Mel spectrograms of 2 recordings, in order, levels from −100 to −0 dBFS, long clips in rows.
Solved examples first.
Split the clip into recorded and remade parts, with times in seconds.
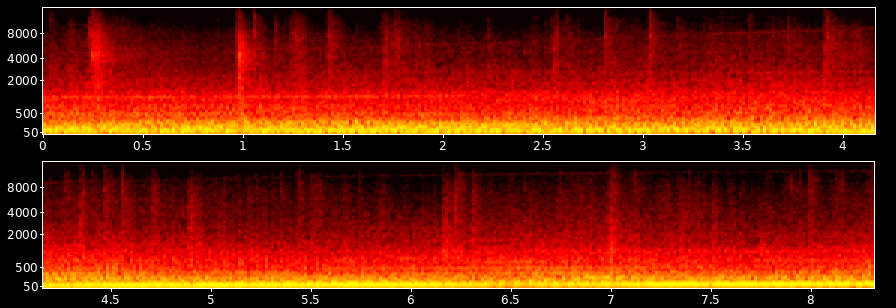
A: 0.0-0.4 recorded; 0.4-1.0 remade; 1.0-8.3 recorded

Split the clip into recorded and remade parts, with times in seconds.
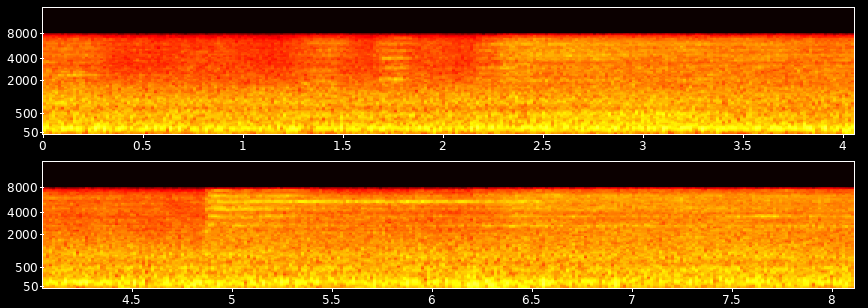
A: 0.0-1.4 recorded; 1.4-1.9 remade; 1.9-8.1 recorded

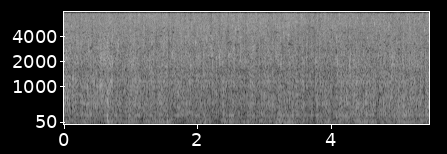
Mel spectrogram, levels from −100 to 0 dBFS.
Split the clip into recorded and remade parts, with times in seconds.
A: 0.0-5.5 recorded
